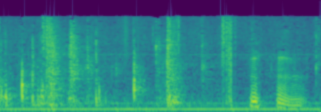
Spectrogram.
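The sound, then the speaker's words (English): A back door is opened and shut amid a flurry of sharp knocks and bumps, with a low steady hum underneath and a brief voice-like sound near the end. “Get out the back door, quick.”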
